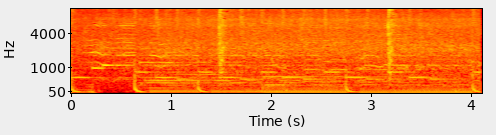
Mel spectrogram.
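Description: Heavy rain pours down steadily during a storm, a dense, continuous hiss that stays close and loud throughout, with some tonal sounds rising and falling over it.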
